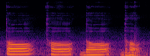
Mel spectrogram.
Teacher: আবার দন্তধ্বনি, জিভের ডগা গিয়ে দাঁতে লাগে, এখানে 4টি ধ্বনিকে দন্তধ্বনি বলা হয়।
